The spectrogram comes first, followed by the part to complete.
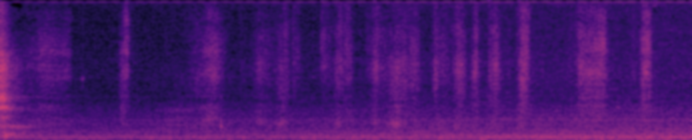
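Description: Foam brush dabbing and wiping wood stain onto an MDF plaque: soft, irregular brushing strokes.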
